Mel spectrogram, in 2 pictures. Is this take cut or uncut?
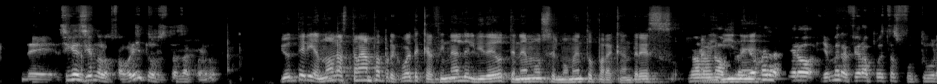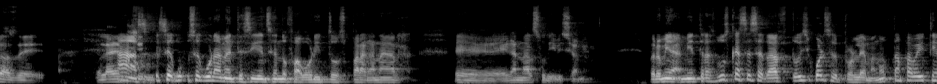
uncut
